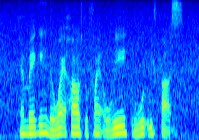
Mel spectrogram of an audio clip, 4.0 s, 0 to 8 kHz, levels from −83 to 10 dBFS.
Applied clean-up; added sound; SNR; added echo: none; Rain; 19 dB; none.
